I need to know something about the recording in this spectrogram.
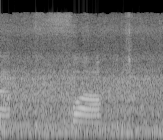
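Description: Steady road traffic noise with a woman's voice saying one short word about a second in.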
